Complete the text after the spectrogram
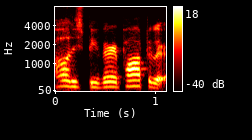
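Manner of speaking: bad put-on Chinese accent. Retelling what shop owners in china said, in a bad chinese accent. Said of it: "I'm doing a Chinese accent".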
